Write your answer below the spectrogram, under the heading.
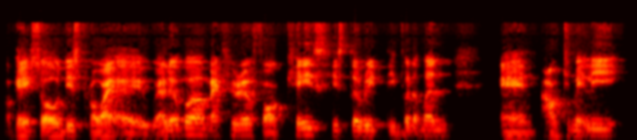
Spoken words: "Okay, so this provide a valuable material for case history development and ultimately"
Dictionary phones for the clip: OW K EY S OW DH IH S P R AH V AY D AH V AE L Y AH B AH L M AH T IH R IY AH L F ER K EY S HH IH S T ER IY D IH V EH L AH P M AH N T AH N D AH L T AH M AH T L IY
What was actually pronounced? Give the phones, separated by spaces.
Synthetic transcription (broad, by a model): OW K EY S OW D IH S P R AH V AY D AH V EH L Y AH B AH L M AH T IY R IY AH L F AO K EY S HH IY S T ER IY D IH V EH L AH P M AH N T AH N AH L T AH M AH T L IY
